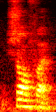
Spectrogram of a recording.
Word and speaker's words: chauffeur: Second word है सॉफर, सॉफर, सॉफर, CHAUFFEUR, शॉफर। इसका pronunciation क्या हो जाएगा?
